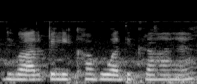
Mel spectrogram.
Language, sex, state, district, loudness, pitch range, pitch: Hindi, female, Punjab, Pathankot, -15 LUFS, 225-240 Hz, 235 Hz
